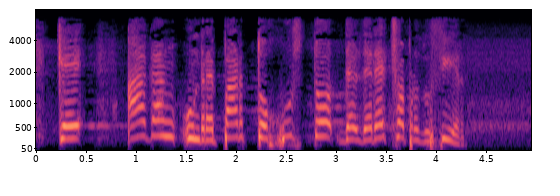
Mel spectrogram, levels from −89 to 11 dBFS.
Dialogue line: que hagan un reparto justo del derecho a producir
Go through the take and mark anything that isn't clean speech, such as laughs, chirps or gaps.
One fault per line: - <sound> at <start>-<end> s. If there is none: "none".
none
